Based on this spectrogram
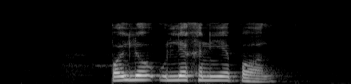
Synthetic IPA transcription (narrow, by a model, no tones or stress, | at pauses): pʌiloʔuljekʰnijepʌɦʌl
